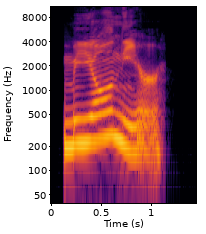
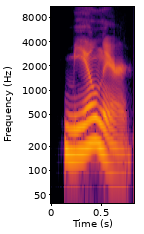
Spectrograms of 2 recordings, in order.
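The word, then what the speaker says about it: Mjölnir: The best I can render it without the international phonetic alphabet is Mjolnir. – Mjolnir. – Mjolnir. – Mjolnir. Mjolnir, she wrote.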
